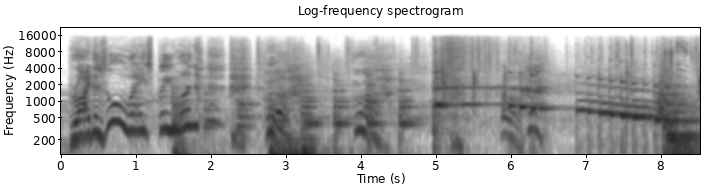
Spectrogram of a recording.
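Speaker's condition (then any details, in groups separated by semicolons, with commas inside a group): No condition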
